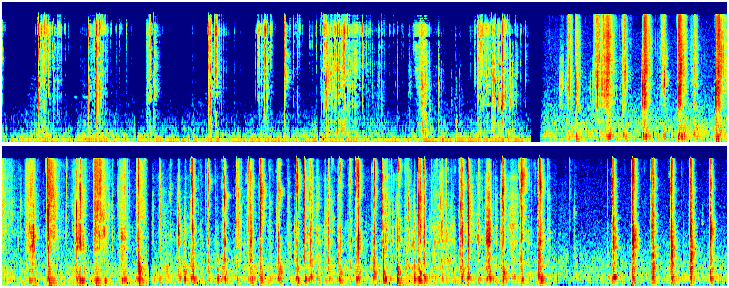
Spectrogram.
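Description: Slime being handled, in three parts. First a clay donut squeezed in the fingers gives short bursts of crackly squishing. About ten seconds in, a hand pressing floam (slime full of foam beads) gives a dense run of crackles and pops, and near the end fingers poking glossy slime give a few sharp pops.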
